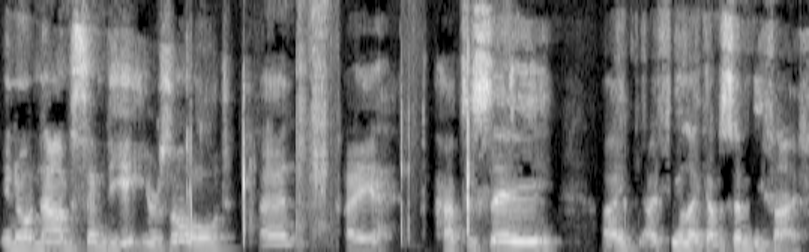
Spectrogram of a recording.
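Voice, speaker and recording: This man's voice is high in pitch, with a moderate pace and fairly even intonation. He leaves long, frequent pauses. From Canada, London Ontario (born in Taiwan, emigrated at 11). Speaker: visual artist. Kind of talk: interview. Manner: halting.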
